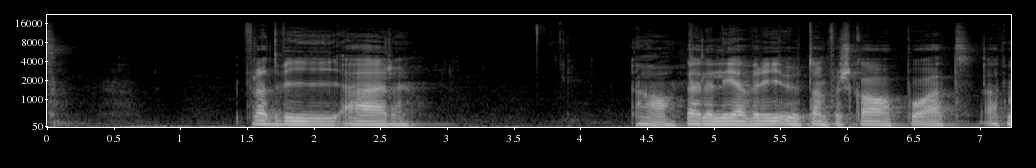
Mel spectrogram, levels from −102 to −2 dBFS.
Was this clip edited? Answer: yes; 1 cut; at 4.8 s

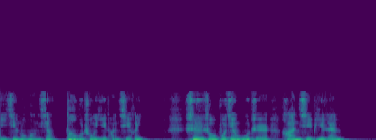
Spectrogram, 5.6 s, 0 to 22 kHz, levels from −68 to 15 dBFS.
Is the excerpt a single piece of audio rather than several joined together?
yes; 0 cuts

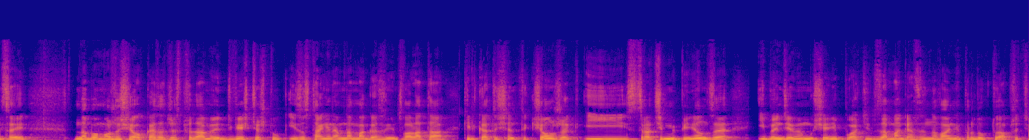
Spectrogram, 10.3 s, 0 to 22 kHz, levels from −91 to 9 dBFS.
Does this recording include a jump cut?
yes; 2 cuts; at 4.0 s, 4.6 s

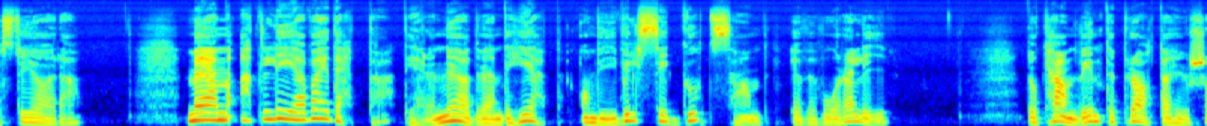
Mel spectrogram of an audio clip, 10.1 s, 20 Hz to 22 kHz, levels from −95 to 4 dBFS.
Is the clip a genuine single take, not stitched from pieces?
no; 1 cut; at 3.3 s

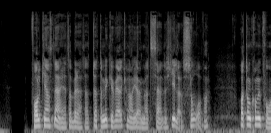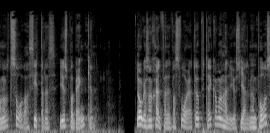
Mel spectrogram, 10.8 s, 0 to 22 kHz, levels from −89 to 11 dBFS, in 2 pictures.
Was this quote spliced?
no; 0 cuts

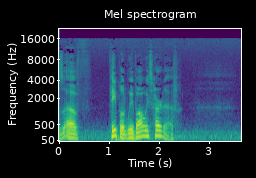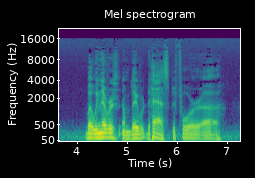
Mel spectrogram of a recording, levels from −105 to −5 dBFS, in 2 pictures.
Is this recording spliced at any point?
yes; 3 cuts; at 1.3 s, 4.9 s, 5.4 s

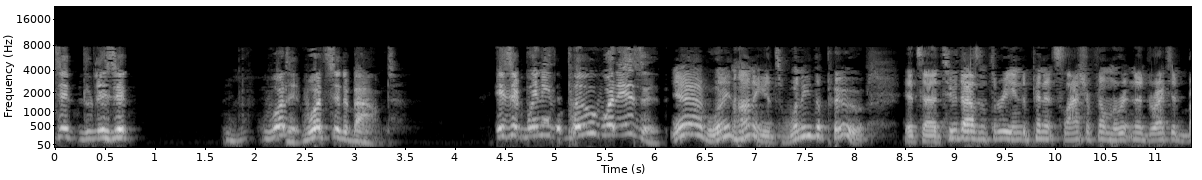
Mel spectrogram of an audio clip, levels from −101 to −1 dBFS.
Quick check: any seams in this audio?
yes; 4 cuts; at 2.3 s, 4.7 s, 6.1 s, 6.8 s

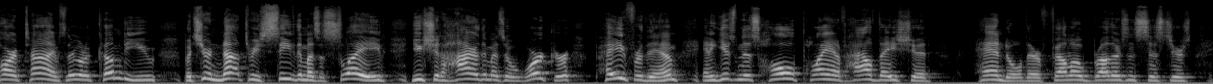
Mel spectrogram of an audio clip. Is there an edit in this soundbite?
no; 0 cuts

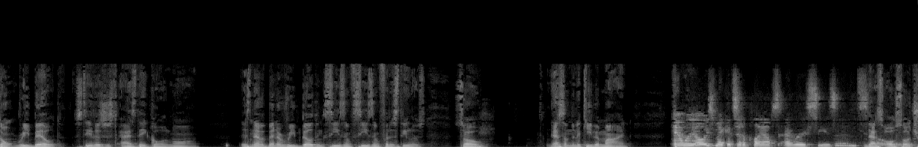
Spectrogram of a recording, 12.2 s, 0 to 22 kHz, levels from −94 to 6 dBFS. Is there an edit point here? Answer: yes; 2 cuts; at 1.6 s, 4.7 s

